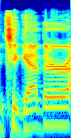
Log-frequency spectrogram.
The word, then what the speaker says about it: TOGETHXR: so we're tracking this we have the new together i learned how to pronounce that right uh cease and desist here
